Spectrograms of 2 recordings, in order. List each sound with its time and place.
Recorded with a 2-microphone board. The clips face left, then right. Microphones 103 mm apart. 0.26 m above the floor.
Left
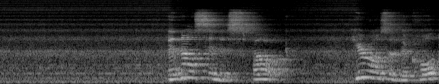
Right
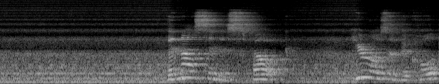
1.7 s a woman speaking: 35° right (ahead or behind), 1.2 m; by 4.4 s 5° left (ahead or behind), 2.5 m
